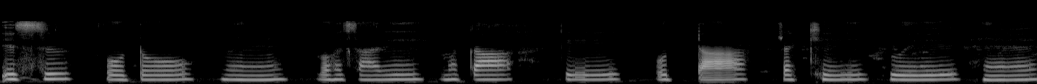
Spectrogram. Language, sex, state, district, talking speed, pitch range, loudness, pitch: Hindi, female, Uttar Pradesh, Hamirpur, 65 wpm, 215-230 Hz, -33 LUFS, 225 Hz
